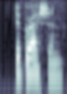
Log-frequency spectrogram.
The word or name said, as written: digression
